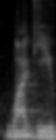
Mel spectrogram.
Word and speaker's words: wagyu: Saturday where I did uh steak and some wagyu Burgers is that pronounced right astradam is that right yeah w-a-g-y-u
